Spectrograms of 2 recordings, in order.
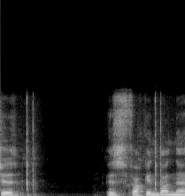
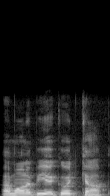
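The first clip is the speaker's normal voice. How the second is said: higher, pleading mock whine; mock her plea to be good; a lightly voiced pleading cop; whiny Angela mimic; 5 semitones higher than usual. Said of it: "she's like".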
